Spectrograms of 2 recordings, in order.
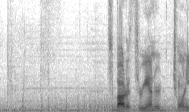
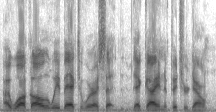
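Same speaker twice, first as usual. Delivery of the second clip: ordinary delivery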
